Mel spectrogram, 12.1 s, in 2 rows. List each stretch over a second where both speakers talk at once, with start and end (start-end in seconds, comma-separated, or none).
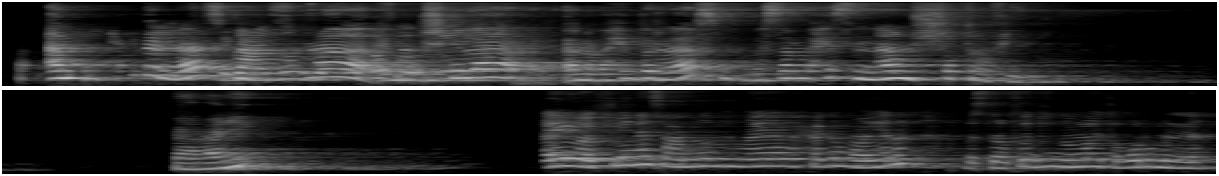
1.1-2.4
